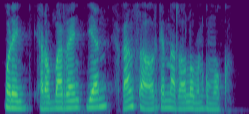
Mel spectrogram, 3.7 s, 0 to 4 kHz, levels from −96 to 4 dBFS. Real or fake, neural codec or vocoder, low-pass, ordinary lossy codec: real; none; 3.6 kHz; none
